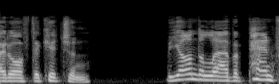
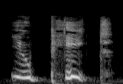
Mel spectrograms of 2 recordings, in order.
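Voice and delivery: indignant cry; 12 semitones higher than usual. A narrator's reading. Charles catches Missus Whatsit out, crying indignantly. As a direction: squeak it out in indignation. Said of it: "Charles cried indignantly".

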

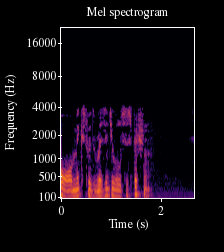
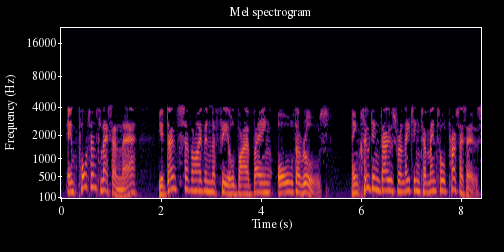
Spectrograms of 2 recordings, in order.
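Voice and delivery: a hint of a gentle old sweeper, higher; lightly voiced old monk; 8 semitones higher than usual. A narrator's reading. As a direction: amiable old man reading a note. Lu Tse explains at length.

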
